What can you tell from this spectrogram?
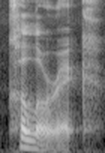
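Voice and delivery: "caloric" as kuh-LOR-ic, falling at the end; correct pronunciation. Shown as a demonstration. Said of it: "It is pronounced caloric".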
